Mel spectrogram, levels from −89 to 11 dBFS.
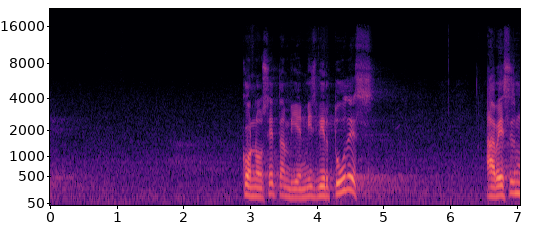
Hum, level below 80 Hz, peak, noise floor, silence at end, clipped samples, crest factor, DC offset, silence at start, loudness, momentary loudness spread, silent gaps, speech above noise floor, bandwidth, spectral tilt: none; -58 dBFS; -4 dBFS; -50 dBFS; 0 s; under 0.1%; 20 dB; under 0.1%; 0 s; -22 LUFS; 21 LU; none; 30 dB; 15.5 kHz; -6.5 dB/octave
